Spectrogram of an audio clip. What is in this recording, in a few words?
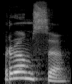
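"рӧмсӧ" Komi, female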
